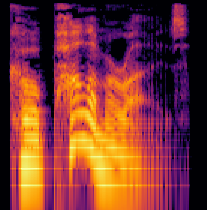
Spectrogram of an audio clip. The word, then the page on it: copolymerize: British English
